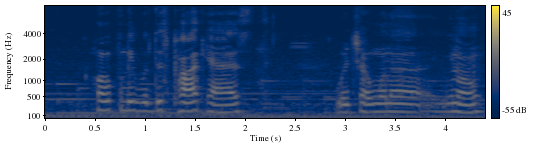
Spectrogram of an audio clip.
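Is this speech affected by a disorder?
Yes: cerebral palsy; physical disability, uses wheelchair, unable to walk.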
